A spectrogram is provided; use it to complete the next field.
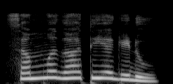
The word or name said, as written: ಸಮ್ಮಗಾತಿಯಗಿಡು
